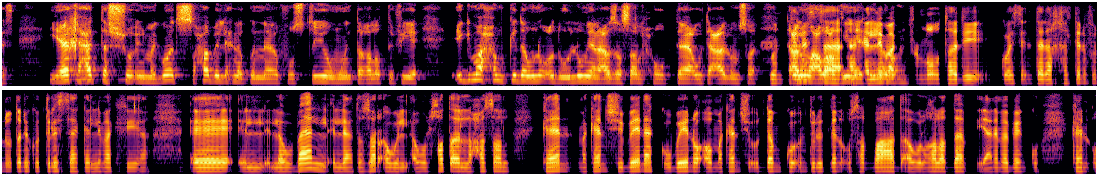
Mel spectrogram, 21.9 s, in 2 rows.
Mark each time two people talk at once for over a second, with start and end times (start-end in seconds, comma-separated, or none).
7.8-9.0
